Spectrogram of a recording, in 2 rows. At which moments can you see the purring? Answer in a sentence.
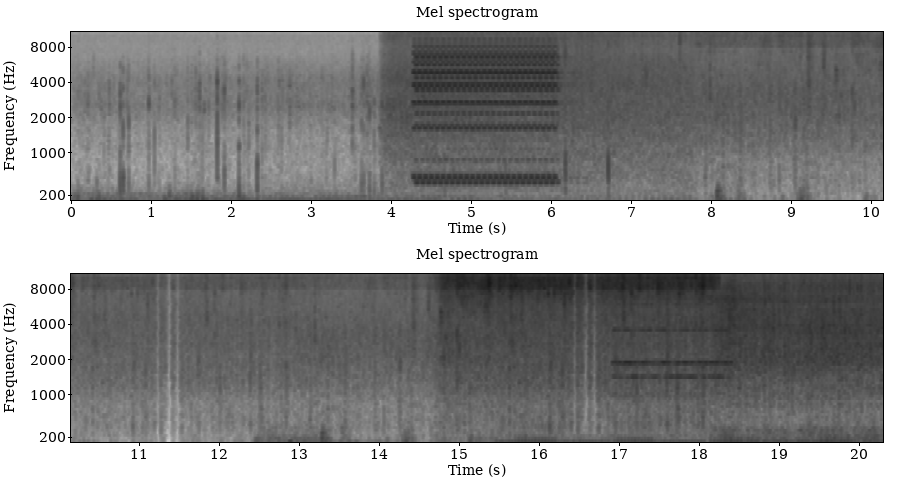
The purring can be heard from 12.4 to 20.1 s.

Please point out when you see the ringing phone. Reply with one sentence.
You can hear the ringing phone from 4.2 to 6.8 s and from 16.9 to 18.4 s.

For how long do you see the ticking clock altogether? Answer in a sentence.
The ticking clock can't be heard in this clip.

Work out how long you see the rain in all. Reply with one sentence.
You can hear the rain for 20 seconds altogether.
